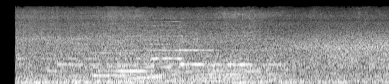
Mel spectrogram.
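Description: An electronic startup melody chimes from a motorcycle's dashboard.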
